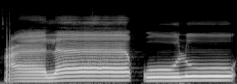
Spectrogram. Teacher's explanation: Tapi kalau udah biasa, nadanya flat tapi tetap kadarnya 2 kali ayun atau 2 harokat. Ala qulu, nada saya flat tapi 2 harokatnya seperti kadar 2 kali ayun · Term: mad tabi'i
